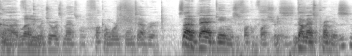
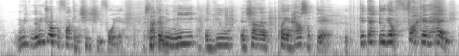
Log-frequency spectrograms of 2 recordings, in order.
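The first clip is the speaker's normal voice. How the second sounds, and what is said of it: Strong put-on accent quoting movie. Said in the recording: “that accent is crazy”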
